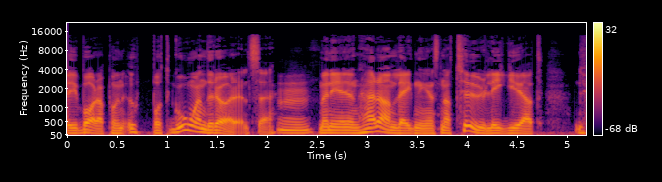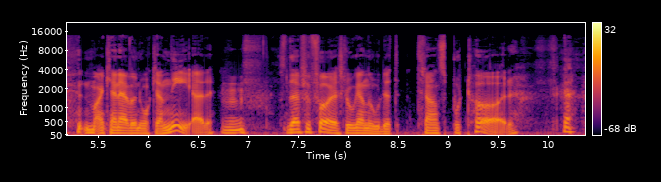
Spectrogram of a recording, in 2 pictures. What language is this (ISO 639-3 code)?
swe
